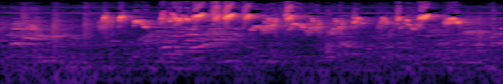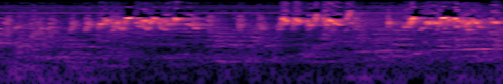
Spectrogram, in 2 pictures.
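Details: Red-whiskered bulbuls in a fighting bout, loud harsh calling: dense, jumbled bursts of bright chirps and warbled notes, overlapping and nearly continuous, with short pauses between volleys.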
